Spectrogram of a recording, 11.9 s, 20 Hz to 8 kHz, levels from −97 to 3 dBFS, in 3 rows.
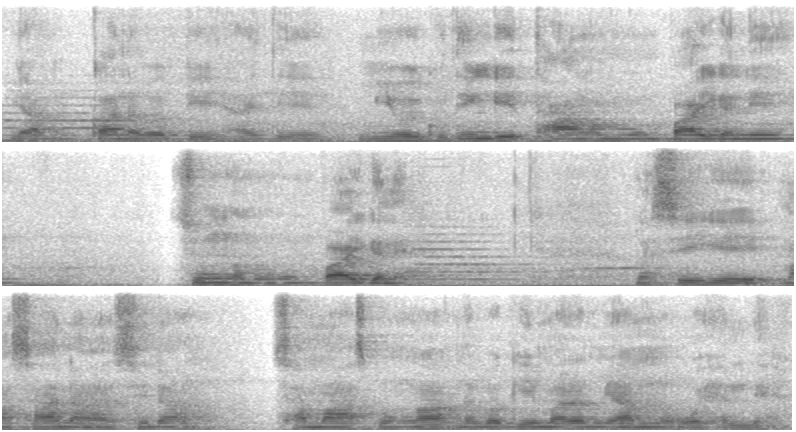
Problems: background sounds at intervals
